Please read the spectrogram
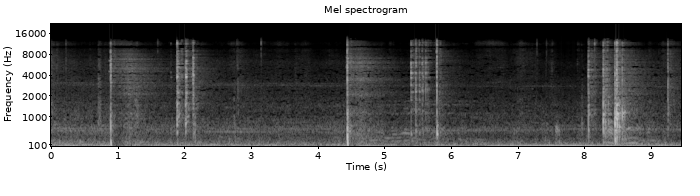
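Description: Scored glass pieces snapped apart by hand along their cut lines and set down on the glass cutting table, giving a series of sharp cracks and glass clinks. The sharpest comes about four and a half seconds in, with clusters around two, five and a half and eight and a half seconds, over a low steady hum.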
